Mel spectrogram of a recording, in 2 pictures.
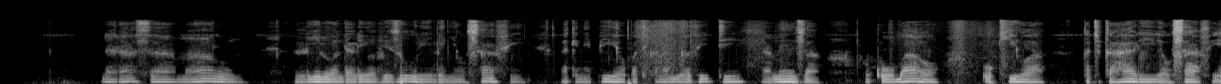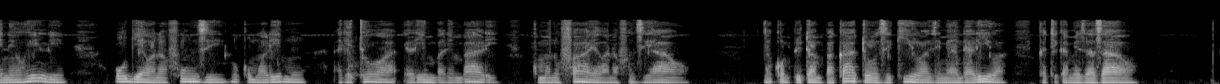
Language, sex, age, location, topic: Swahili, male, 25-35, Dar es Salaam, education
